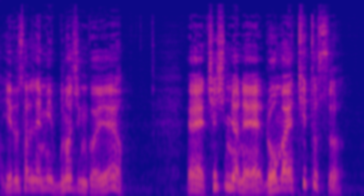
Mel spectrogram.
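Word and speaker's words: Titus: 70년에 로마의 티투스, 라틴어로는 티투스고요, 영어로는 타이터스, 그 다음에 우리말로는 디도 장군이라고 합니다.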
